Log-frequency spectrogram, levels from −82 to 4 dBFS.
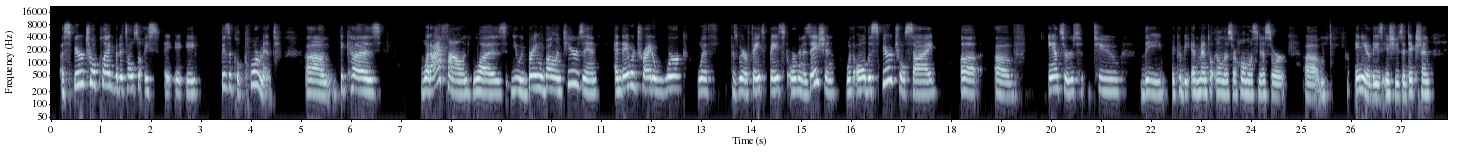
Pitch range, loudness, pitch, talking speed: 185-260 Hz, -15 LUFS, 205 Hz, 125 wpm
